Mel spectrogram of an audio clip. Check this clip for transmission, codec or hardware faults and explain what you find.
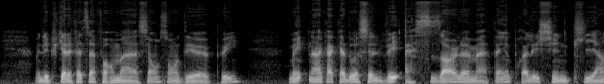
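Crude rate conversion runs through the whole speech clip, from start to end. Samples were repeated to raise the rate, with no filtering, consistent with a step from 32 kHz to 44.1 kHz. The irregular pattern of repeats adds an inharmonic, gritty fizz, roughly 25 dB below the signal, that tracks loud and high sounds.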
